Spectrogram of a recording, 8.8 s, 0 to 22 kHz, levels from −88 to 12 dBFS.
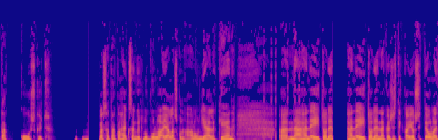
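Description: Throughout this speech recording, MP3 compression damage is plainly audible: the sound is watery and swirly, and s sounds carry metallic chirps. The encoder is likely starved of bits, at a rate that fits about 64 kbps, so it zeroes weak frequency lines that flicker on and off between frames. A stream reconnect at 1.77 s to 1.99 s drops the audio into about 0.21 s of silence. When the sound returns it has skipped roughly a fifth of a second ahead, because the player rebuilt its connection and started a fresh decoder mid-stream, and the first frame comes back muted or faded in. A second stream reconnect at 6.66 s to 7.57 s brings about 0.29 s of silence. This time playback resumes 0.62 s earlier, so material already heard plays again, consistent with the server resending a burst of buffered audio to the new decoder. GSM signalling bursts from 5.27 s to 6.00 s add a galloping dit-dit-dit of short buzzes repeating at 217 Hz, roughly 15 dB below the speech. 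A nearby 2G phone exchanging signalling radiates grouped radio bursts, and the audio circuitry rectifies them into that audible pattern.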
